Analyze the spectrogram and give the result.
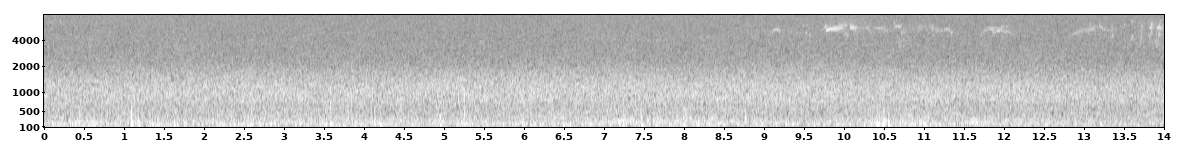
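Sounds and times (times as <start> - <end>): steady low hiss: 0.0 - 14.0
small bird chirping: 9.1 - 12.2, 12.8 - 14.0.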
